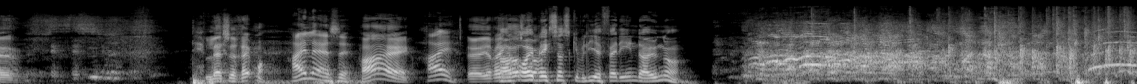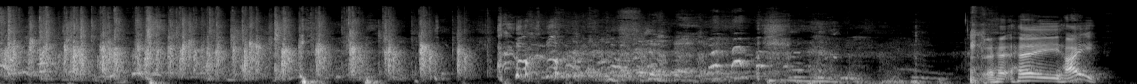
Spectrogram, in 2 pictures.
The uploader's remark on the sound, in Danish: LIVE fra Horsens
